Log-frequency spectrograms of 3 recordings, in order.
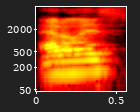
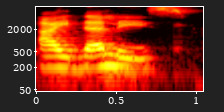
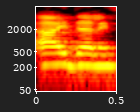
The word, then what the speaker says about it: Aidelys: Yeah, it's actually Idelis, but I will forgive Jake for his pronunciation. I've been saying it like that for a while. It's I Delies.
